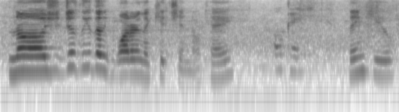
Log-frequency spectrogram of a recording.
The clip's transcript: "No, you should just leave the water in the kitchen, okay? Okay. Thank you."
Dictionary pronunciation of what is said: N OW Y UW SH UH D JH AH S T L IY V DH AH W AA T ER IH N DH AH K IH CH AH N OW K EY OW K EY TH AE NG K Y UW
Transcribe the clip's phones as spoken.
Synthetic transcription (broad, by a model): N OW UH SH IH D JH AH S T L IY V DH AH W AA T ER IH N DH AH K IH CH AH N OW K EY OW K EY TH AE NG K Y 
